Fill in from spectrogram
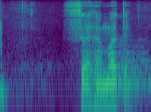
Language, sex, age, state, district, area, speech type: Hindi, male, 18-30, Uttar Pradesh, Jaunpur, urban, read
